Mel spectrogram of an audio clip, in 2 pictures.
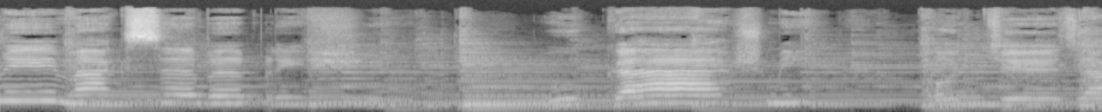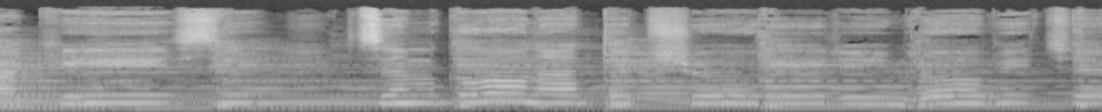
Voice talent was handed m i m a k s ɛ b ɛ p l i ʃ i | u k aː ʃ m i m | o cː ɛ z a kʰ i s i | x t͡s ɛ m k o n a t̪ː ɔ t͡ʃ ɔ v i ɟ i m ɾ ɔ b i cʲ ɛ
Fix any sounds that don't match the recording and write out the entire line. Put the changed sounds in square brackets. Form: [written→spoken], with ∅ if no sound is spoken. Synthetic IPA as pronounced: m i m a k s ɛ b ɛ p l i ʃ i | u k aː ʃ m i [m→∅] | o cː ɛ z a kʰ i s i | x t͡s ɛ m k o n a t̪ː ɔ t͡ʃ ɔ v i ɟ i m ɾ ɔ b i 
